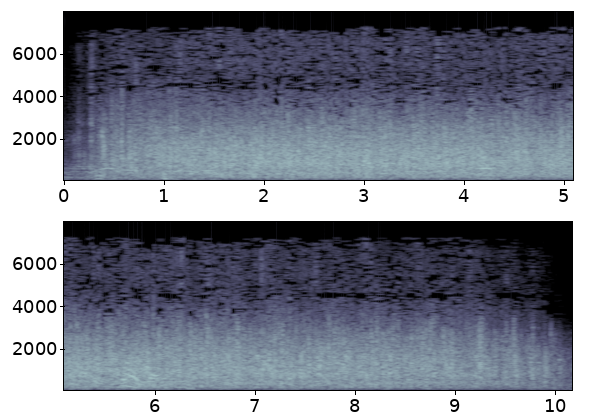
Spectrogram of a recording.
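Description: A large audience claps steadily and loudly for about ten seconds, a dense continuous wash of applause that holds even throughout before tapering slightly at the end.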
